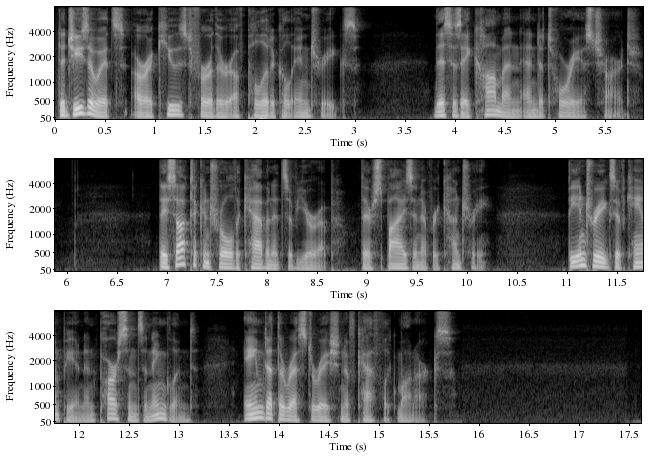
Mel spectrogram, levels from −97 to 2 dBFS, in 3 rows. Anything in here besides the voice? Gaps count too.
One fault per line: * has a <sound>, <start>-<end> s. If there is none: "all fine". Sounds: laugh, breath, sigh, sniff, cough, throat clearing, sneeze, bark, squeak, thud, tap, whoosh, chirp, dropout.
all fine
